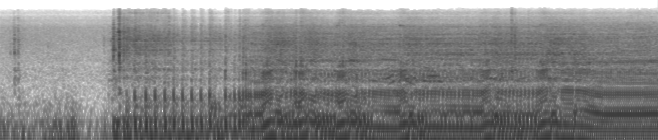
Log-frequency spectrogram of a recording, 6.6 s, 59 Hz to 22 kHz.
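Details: 2020 Honda CRF150R big-wheel four-stroke dirt bike, ridden little and left sitting, test run after adjustments with a clean air filter: loud, hard revving with a ragged, uneven bottom end before smoothing out; stumbles off idle, owners suspect it still needs a carb clean.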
